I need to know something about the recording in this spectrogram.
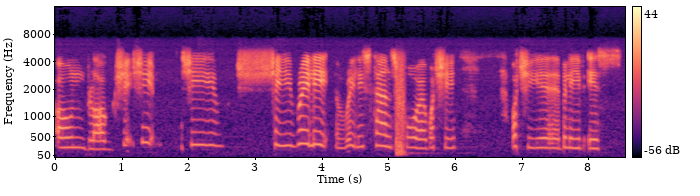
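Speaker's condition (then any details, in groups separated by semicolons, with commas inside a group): Stuttering; stutter with silent blocks, freezes, body movements and tics, major stuttering on oral presentations; stutters a lot in this recording, recording stress increases stutter; slow, clear, articulated speech, mostly fluent in English and Swedish, more stuttering in Dutch, German, French; repeated words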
